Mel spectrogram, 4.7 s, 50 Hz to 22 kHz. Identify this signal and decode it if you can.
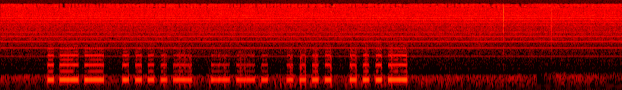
Morse code, heard as a keyed tone, about 25 wpm, 420 Hz. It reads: W4GHV
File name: CW / kt5j wpx cw-op-k5pi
